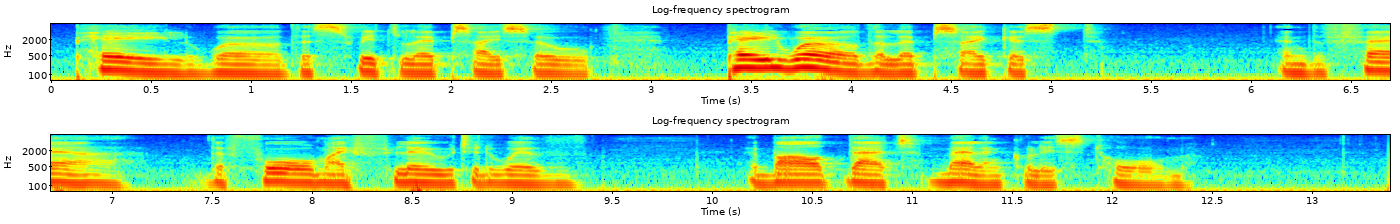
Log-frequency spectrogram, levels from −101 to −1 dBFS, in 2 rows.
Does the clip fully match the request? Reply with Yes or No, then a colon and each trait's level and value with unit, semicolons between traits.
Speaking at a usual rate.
No: slow, 110 wpm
